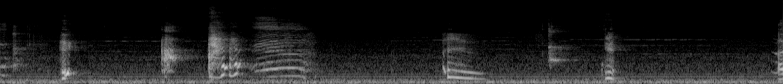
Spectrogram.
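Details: Infant giggling and babbling while having ordinary hiccups: short, sharp catches in the breath repeating every second or two.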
